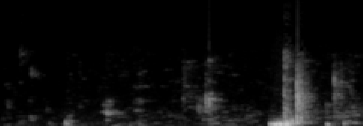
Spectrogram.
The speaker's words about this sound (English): Lord, I'm drinking some water, man. So if you hear the crackling of the bottle, forgive me. I'm wetting my palate a little bit.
